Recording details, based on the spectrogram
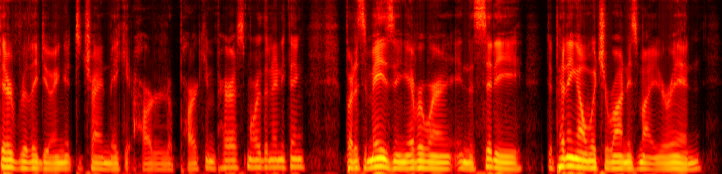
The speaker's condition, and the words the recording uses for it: No condition.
